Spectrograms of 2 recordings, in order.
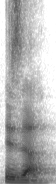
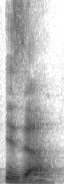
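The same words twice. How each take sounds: First: The middle consonant is a 'z' sound. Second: The middle consonant is a 'z' sound.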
